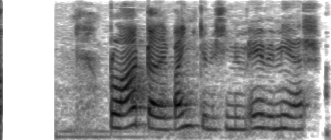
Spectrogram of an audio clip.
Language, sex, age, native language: Icelandic, female, 8, Icelandic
